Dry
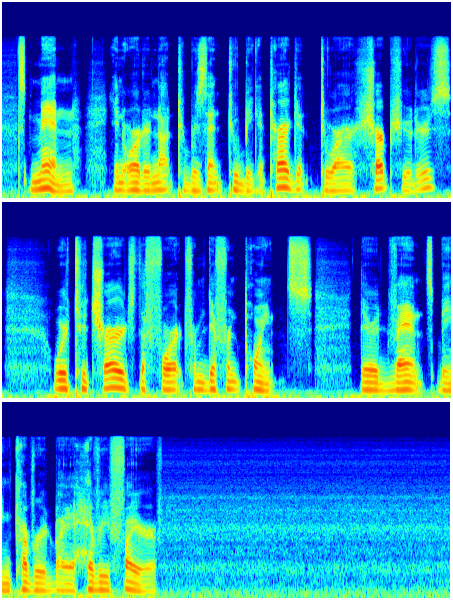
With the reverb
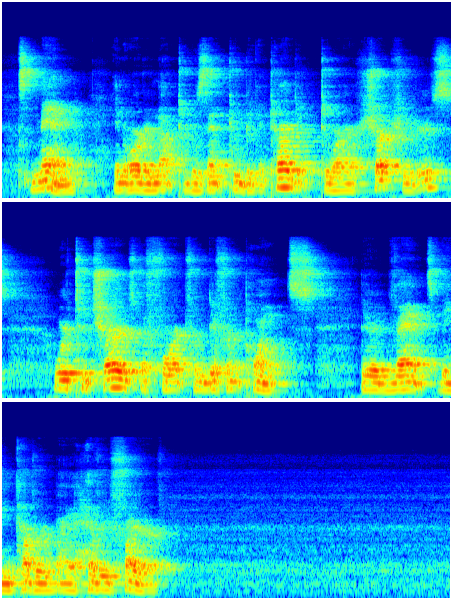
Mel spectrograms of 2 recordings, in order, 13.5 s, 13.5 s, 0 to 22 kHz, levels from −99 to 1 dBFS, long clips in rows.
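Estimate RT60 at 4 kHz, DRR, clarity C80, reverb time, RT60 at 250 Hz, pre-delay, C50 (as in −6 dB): 0.70 s, −6.5 dB, 6.0 dB, 0.75 s, 0.55 s, 3 ms, 2.5 dB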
